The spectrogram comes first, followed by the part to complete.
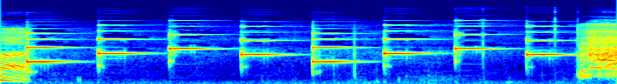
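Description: A high-pitched keyboard melody of single struck notes, about two a second, each one fading quickly before the next.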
